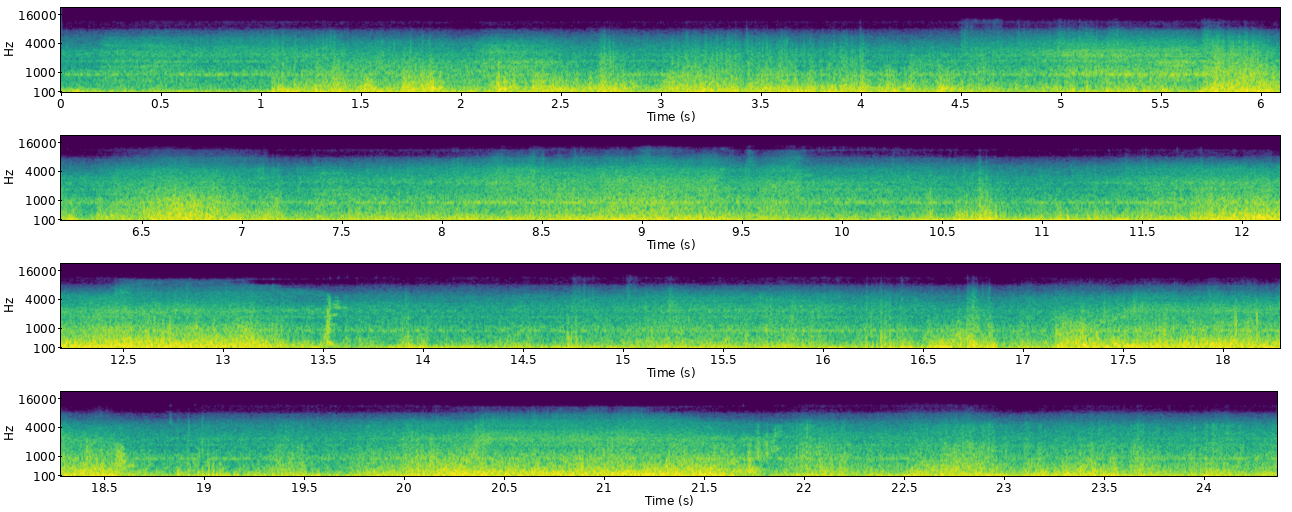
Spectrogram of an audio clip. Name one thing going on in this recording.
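Bicycle tyres hum on the road.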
